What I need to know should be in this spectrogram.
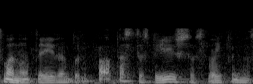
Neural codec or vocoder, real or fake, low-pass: codec, 32 kHz, 1.9 kbps, SNAC; fake; 5.4 kHz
